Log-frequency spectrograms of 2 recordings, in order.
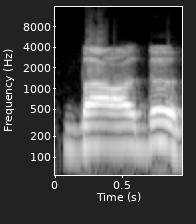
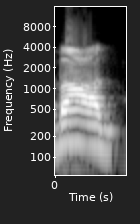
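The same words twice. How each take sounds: First: The final d bounces with a slight echo. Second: The final d stops flat with no echo. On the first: "लेकिन कलकला करेंगे बाद" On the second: "अगर कलकला ना करें तो लफ्ज होगा बाद"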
